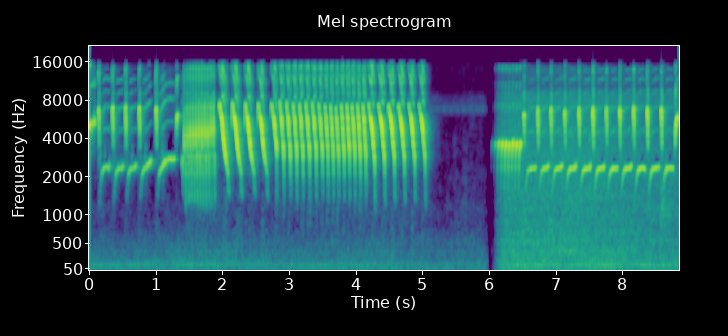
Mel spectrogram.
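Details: Belgian canary (Serinus canaria domestica) singing in the morning: bright, high trilled phrases of repeated whistled notes, then fast rolling trills, a brief pause, and more piping notes.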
